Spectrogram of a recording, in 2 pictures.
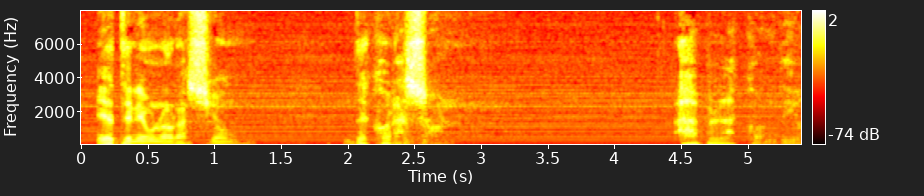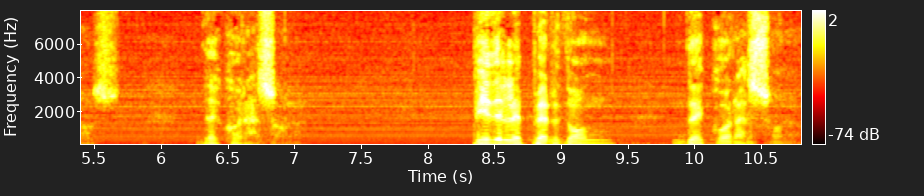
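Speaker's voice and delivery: low, soft pastoral urging; solemn, intimate preaching murmur; hushed appeal. Real, not acted. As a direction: drop to a hush, pausing between phrases.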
